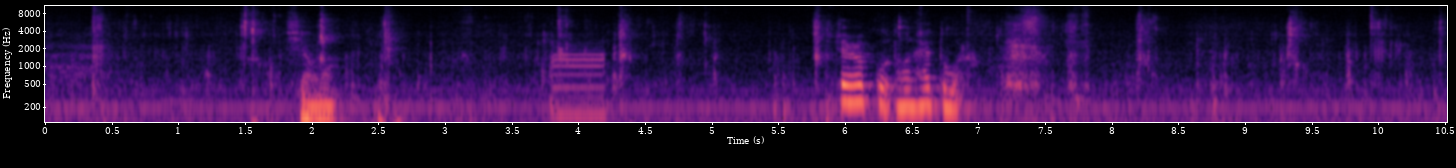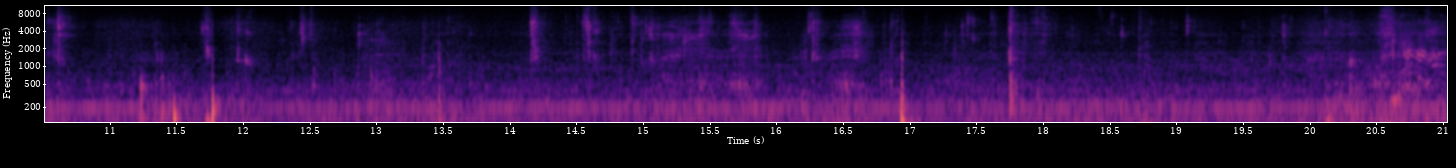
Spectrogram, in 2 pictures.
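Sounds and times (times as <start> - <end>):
faint steady hum: 2.8 - 4.4
wet biting and chewing: 8.2 - 10.8.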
